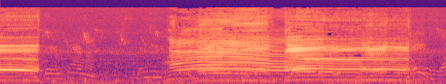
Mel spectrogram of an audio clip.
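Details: Sheep communicating at the Toronto Islands Centre Zoo: a short bleat, a pause of softer calls, then a long, loud, wavering bleat held over three seconds with a second voice joining in.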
